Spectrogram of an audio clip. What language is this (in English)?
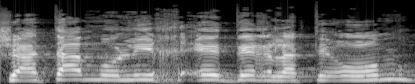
Hebrew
